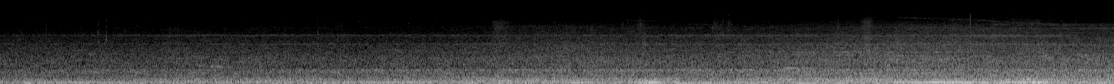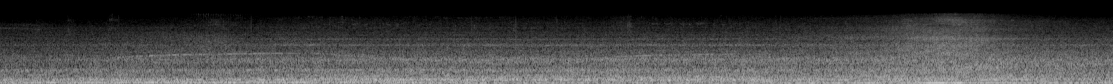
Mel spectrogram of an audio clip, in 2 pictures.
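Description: Steady city-street traffic noise with a low rumble that grows louder as a Luas light-rail tram passes, a whining tone gliding up and down in pitch about halfway through. Near the end a brief hiss of noise rises and fades.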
